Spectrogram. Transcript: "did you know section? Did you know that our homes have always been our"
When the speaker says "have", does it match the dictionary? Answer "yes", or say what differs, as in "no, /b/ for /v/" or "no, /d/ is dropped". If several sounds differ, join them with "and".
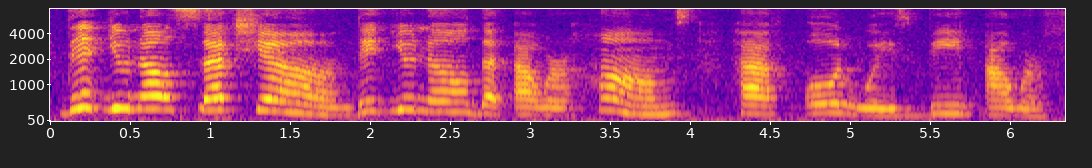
yes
